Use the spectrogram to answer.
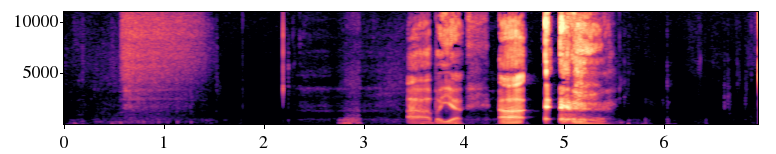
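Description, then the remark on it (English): A throaty burp rumbles out in a few voiced bursts, preceded by soft breathy noise and followed by a brief throat-clearing sound. “Burping on the scene, my love.”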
